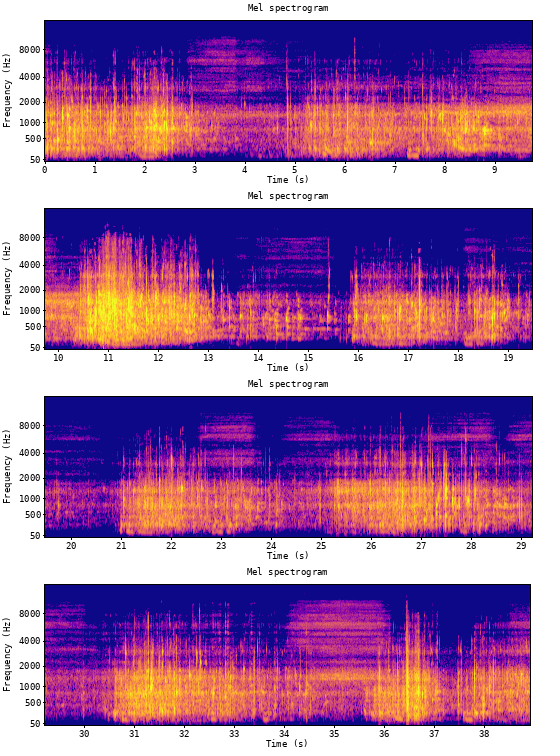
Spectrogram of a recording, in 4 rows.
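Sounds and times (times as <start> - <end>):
diver breathing through regulator: 2.6 - 5.4, 8.2 - 10.4, 13.5 - 15.6, 18.1 - 20.8, 22.5 - 25.8, 27.0 - 30.6, 33.9 - 36.2, 38.2 - 38.9.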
